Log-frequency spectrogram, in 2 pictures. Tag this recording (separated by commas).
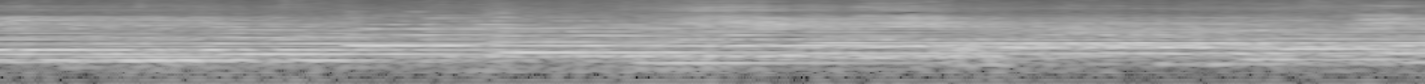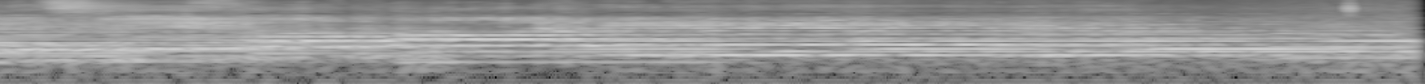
Music, Singing, Choir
